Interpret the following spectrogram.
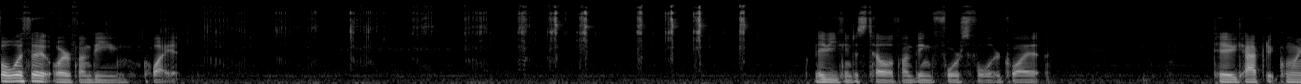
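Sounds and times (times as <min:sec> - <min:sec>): magnetic fidget clicking: 0:01.5 - 0:07.6.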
